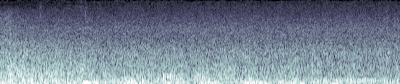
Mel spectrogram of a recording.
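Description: Steady, heavy rain noise with a deep rumble underneath that swells briefly about a second in.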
